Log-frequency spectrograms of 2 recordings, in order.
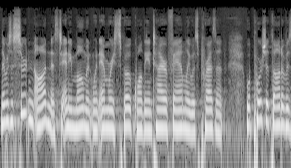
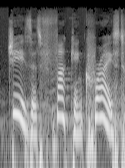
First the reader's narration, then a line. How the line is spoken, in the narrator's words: Louise moaned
